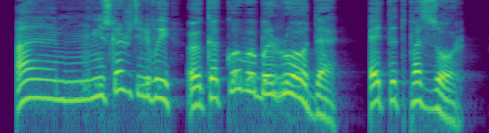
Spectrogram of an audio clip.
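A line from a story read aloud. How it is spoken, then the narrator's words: Faltering babble. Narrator (Russian): пролепетал было Николай Парфенович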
